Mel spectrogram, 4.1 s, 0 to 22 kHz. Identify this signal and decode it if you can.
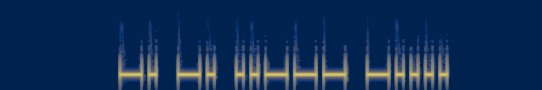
Morse code, heard as a keyed tone, about 22 wpm, 700 Hz. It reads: NN26
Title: Common Cut Numbers - 4-Digit 22wpm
